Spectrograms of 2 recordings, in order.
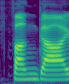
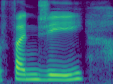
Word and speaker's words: fungi: I think you pronounced it fungi or fungi, didn't you, Tom? Yeah, my dictionary gave that pronunciation, so I went with that pronunciation, although I think fungi is actually more common, I think.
